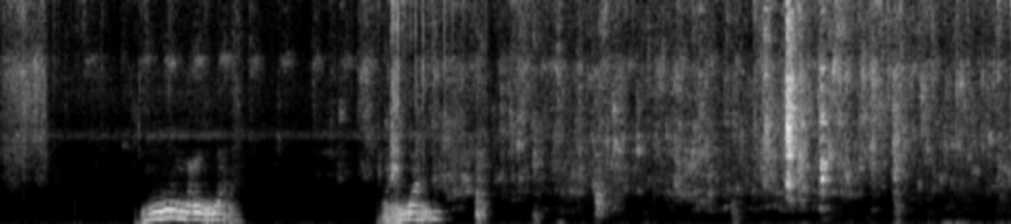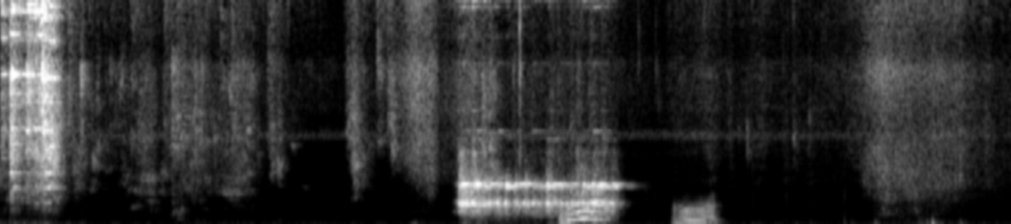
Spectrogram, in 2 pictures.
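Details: Domestic cat making noise again while eating: a few separate wavering meows spaced several seconds apart, with scraping and clinking sounds between them.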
